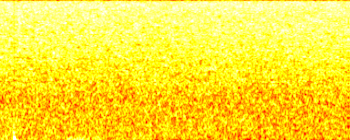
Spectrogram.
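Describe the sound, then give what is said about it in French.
Television static hisses after the signal drops out, a steady, even wash of white noise with no breaks or change in level. “c'est pas quand t'étais sur la télé puis que c'était, le signal pognait pas.”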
